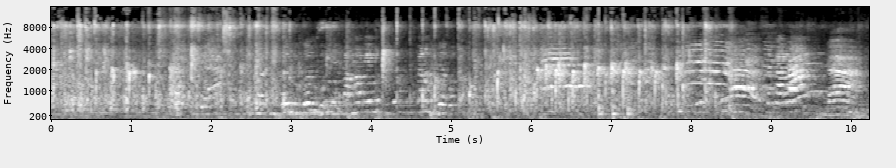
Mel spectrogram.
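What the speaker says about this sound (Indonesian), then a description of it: "Tepuk tangan buat Asih." Children in a primary classroom clap together for a classmate, a close, busy burst of hand claps mixed with a teacher's and pupils' voices.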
